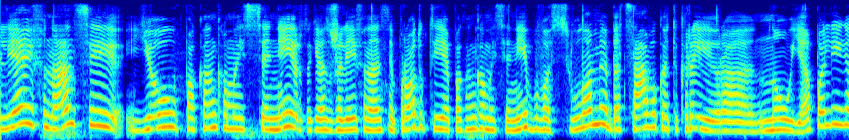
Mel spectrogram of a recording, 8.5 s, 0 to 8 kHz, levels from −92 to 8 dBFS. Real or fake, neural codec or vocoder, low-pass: real; none; 7.2 kHz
